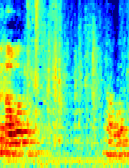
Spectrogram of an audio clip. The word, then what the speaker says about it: Nahuatl: Otro valor de la H es carece de sonido cuando comienza la sílaba. Por ejemplo, Nahuatl. ¿Cómo pronuncia Nahuatl? Bueno, si aquí pronuncia la H como saltillo, ¿por qué aquí no? Debe decir nada.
